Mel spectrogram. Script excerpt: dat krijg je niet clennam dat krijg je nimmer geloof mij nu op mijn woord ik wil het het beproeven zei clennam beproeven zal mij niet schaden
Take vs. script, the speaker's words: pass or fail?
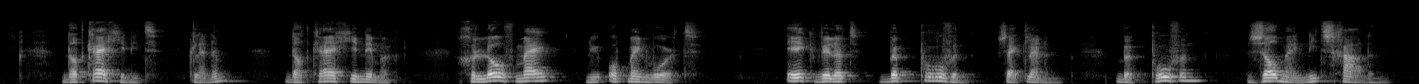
fail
